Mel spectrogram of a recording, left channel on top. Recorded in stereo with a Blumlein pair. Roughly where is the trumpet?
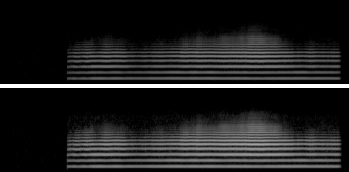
Ahead right.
